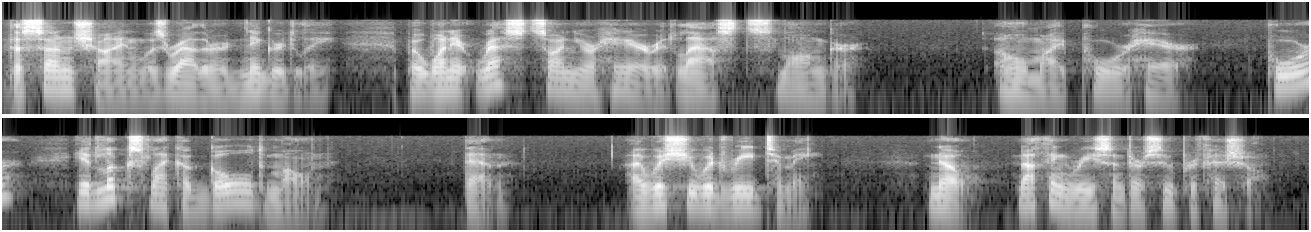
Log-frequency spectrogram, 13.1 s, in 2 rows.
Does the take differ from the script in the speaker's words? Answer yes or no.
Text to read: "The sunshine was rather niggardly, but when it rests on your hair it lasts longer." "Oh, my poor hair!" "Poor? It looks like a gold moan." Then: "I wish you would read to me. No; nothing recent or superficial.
no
